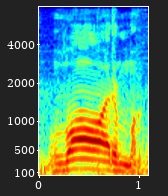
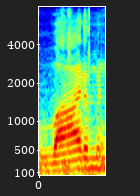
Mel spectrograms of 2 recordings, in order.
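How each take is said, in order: First: The vowel is a rounded 'aw' sound. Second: The vowel is an open 'ah' sound. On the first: The speaker calls it right. "इस शब्द का उच्चार होता है वॉर्म" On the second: The speaker calls it wrong. "इस शब्द का उच्चार वार्म नहीं होता"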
